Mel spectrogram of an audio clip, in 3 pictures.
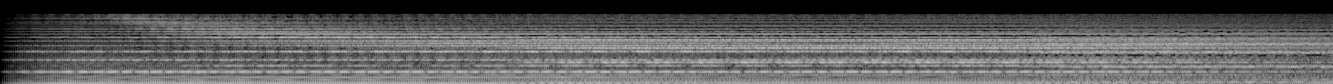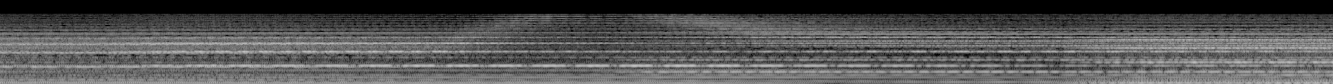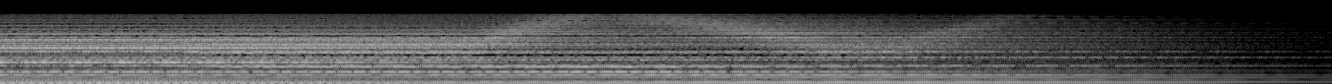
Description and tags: Senatehorrial Halloween 5
Inspired by recent US Senate hearings, here are some scary music fragments just in time for Halloween.
Halloween, cinematic, film, foreboding, haunted, horror, moody, ominous, sinister, suspense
